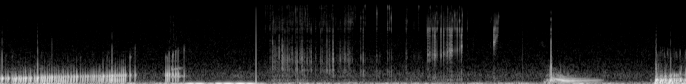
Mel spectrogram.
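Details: Hunger bowel sounds (borborygmi) from an empty stomach, a parade of rumbles recorded before a cola and Mentos challenge, after drinking coffee.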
